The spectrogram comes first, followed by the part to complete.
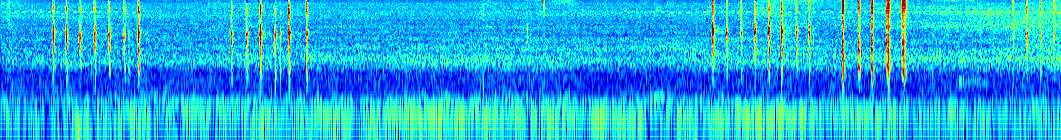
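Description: Chipmunk making quick runs of sharp clicks, several a second, in four bursts while it feeds on seeds from a hand.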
